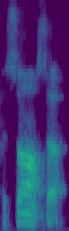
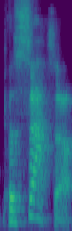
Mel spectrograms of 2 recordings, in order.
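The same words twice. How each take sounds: First: It is said in a southern English accent. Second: It is said in a northern English accent.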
